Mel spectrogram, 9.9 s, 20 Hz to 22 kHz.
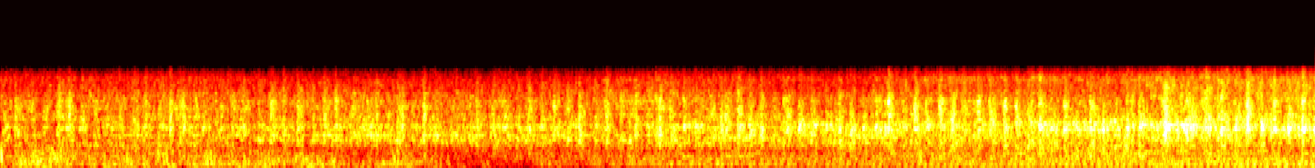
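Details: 3.8 L engine idling with a steady deep knock, about three or four a second, that sounded like a rod knock but was caused by a failing water pump.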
